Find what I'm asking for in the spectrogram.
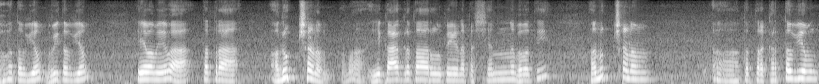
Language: Sanskrit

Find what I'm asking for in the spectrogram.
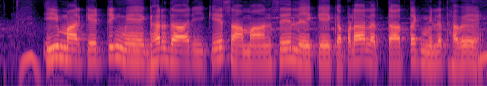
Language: Bhojpuri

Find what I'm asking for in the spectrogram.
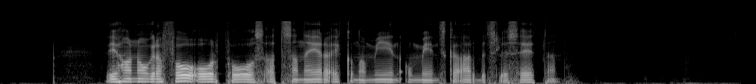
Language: Swedish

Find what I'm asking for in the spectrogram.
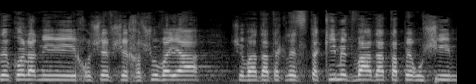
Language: Hebrew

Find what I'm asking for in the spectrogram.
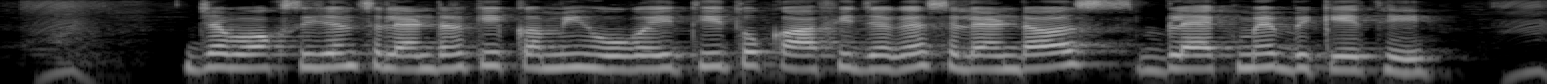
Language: Hindi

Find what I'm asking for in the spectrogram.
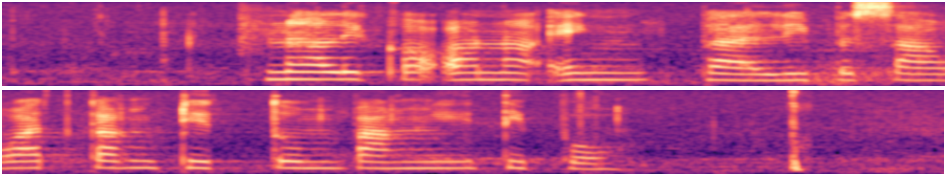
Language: Javanese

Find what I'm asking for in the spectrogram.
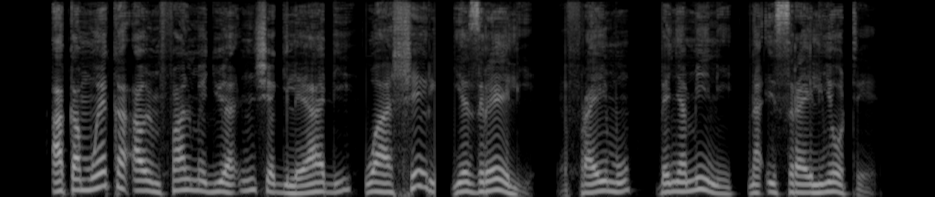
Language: Swahili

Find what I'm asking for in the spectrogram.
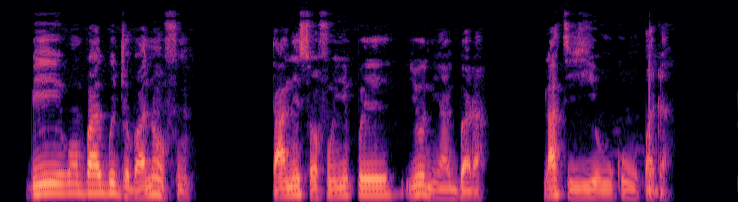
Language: Yoruba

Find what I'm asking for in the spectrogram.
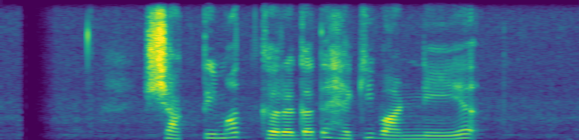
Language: Sinhala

